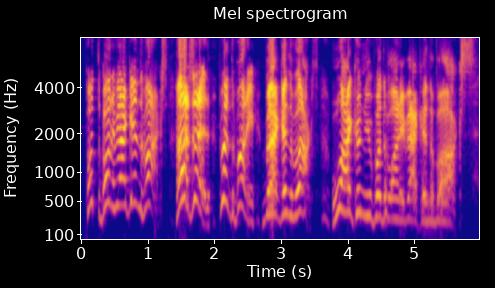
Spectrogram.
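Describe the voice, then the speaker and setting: A woman's voice: high voice, lively intonation, a little fast, creaky, pushed and bright. A young woman hosting a let's play, reading a webcomic aloud with theatrical delivery, swearing and trailing off into casual asides.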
